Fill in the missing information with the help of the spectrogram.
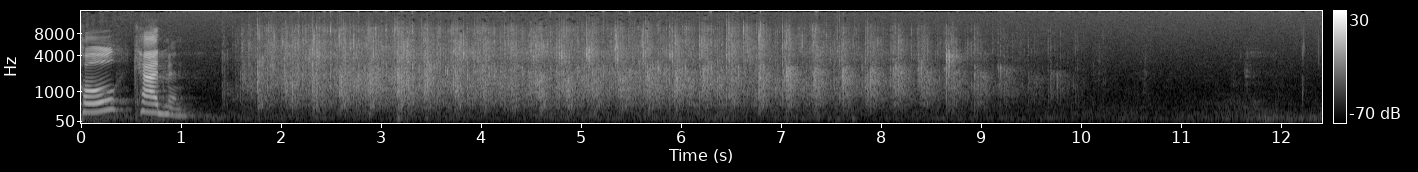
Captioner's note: applause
